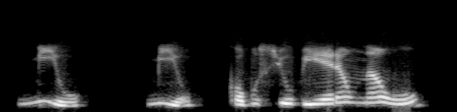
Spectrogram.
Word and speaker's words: mil: Em português, leitura correta será miu.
